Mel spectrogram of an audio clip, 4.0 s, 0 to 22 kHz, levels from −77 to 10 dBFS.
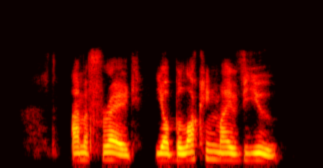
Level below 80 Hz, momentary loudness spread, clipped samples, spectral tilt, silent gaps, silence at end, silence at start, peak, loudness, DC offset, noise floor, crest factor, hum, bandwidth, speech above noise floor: -66 dBFS; 6 LU; under 0.1%; -5 dB/octave; none; 0.6 s; 0.9 s; -2 dBFS; -19 LUFS; under 0.1%; -56 dBFS; 18 dB; none; 7.6 kHz; 38 dB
